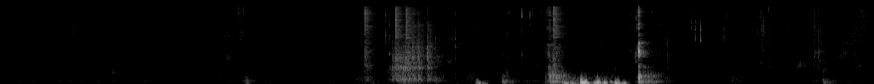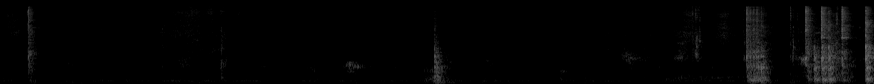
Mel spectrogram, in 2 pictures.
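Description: Close-up mouth sounds of someone chewing food between soft clicks. Louder knocks and scrapes of cutlery on a plate come about four to six seconds in and again near the end.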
